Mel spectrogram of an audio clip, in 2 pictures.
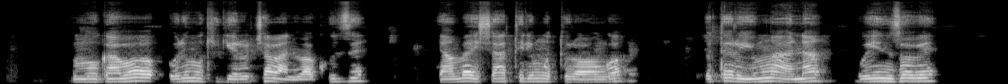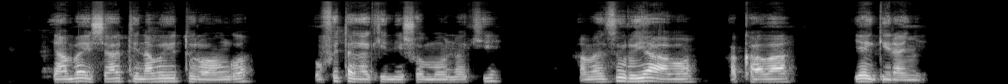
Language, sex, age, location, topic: Kinyarwanda, male, 25-35, Kigali, health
